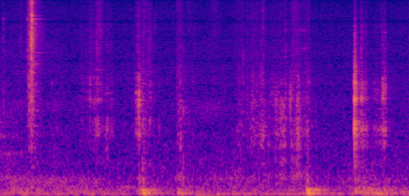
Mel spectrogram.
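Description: Faint handling noises from taking apart a small electronics unit: a small click as a two-pin wire connector is pulled off the circuit board, then a couple of soft low knocks and a sharper click as the fan-and-heatsink assembly is set down and a screwdriver is brought to its screws.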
